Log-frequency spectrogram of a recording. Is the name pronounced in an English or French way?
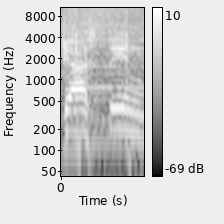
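English. It is pronounced the English way. The speaker calls it wrong. "kalau di bahasa Inggris orang sering bacanya Justin"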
